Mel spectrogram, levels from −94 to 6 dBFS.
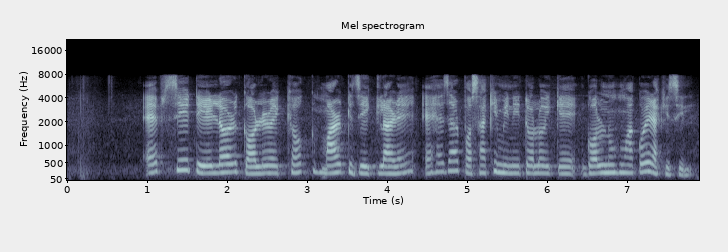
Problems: constant background noise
